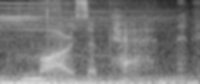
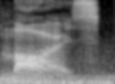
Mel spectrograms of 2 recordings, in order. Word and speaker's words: Mars: you makes me sick it's not marzipan it's mars and it should be mars with an s i only changed it because it was easier for my brood to pronounce it this way now juno mocks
